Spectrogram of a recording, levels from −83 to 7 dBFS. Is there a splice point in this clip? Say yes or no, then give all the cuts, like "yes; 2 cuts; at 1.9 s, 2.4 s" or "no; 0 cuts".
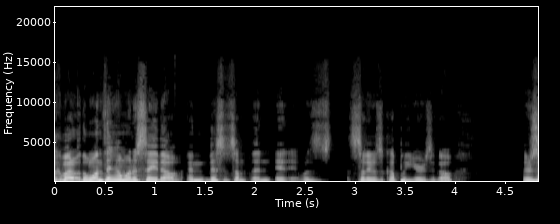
yes; 1 cut; at 2.8 s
